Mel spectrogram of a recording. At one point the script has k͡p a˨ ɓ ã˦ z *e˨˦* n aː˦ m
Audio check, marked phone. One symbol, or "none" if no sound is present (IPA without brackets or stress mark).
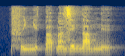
e˦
